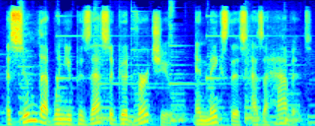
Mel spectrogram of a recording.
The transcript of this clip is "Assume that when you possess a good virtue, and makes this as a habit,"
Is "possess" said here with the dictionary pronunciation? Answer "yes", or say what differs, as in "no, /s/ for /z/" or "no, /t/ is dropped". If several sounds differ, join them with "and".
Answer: yes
